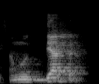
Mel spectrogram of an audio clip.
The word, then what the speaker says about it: समुद्यत: तो बुद्ध्या विनापि विबुधार्चित पाद पीठ स्तोतुम समुद्यत, समुद्यत नहीं है, समुद्यत, द्यत आधा दा और या है, द्यत समुद्यत।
